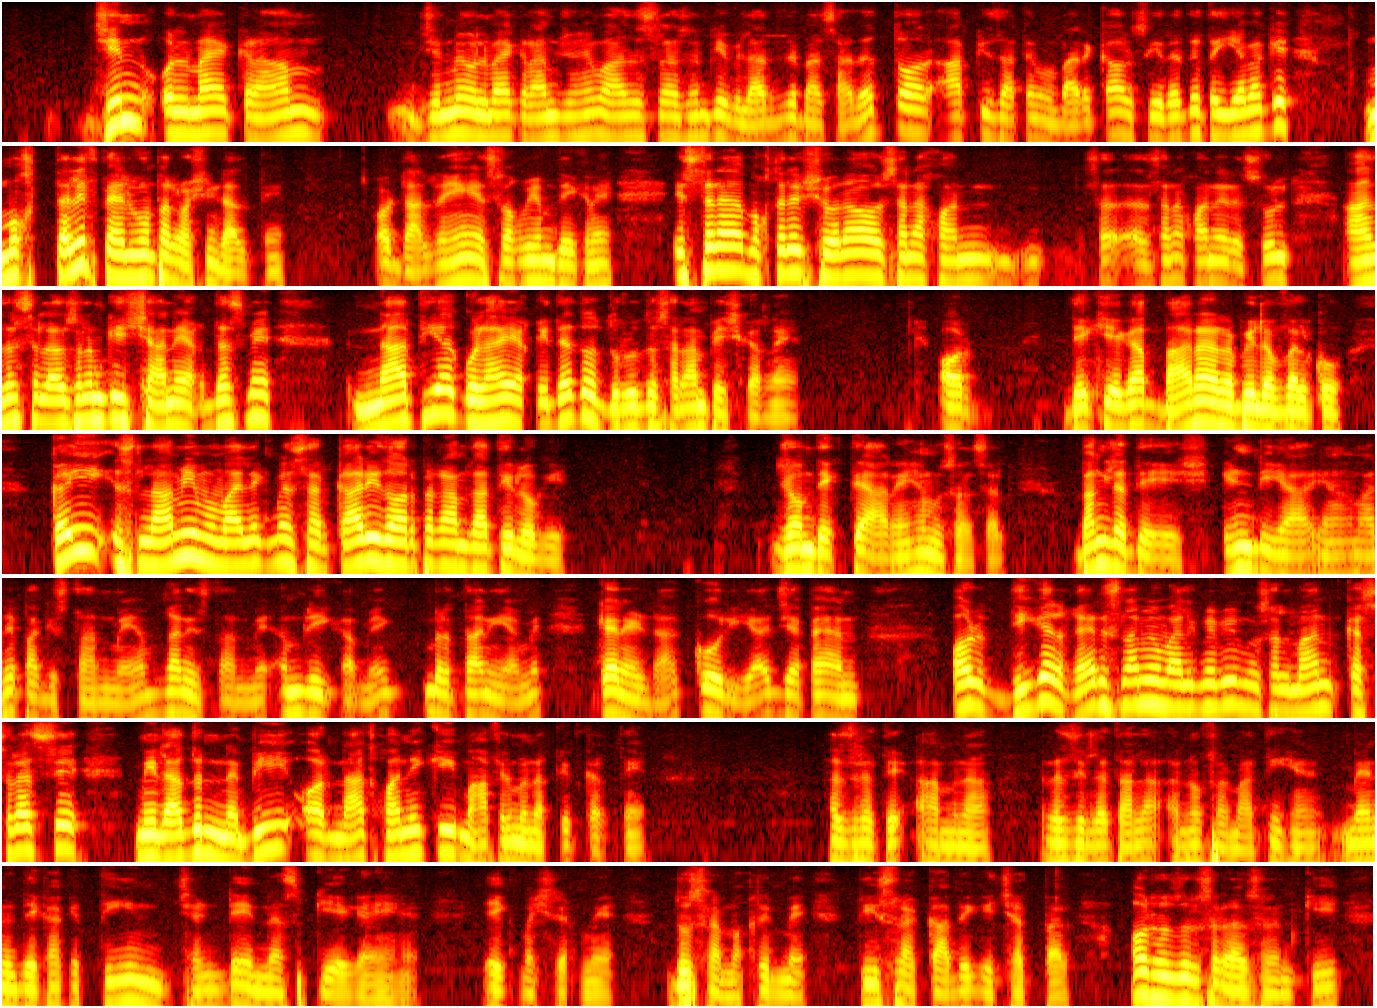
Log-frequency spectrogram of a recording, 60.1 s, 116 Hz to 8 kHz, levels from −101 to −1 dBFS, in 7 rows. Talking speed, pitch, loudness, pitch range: 170 wpm, 125 Hz, -23 LUFS, 105-150 Hz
